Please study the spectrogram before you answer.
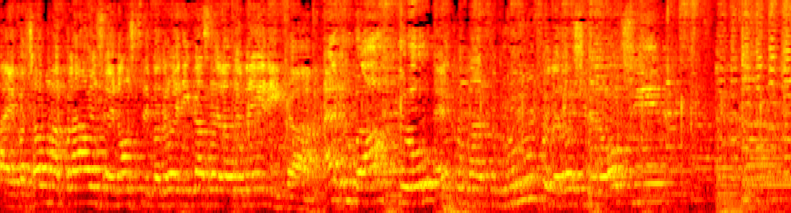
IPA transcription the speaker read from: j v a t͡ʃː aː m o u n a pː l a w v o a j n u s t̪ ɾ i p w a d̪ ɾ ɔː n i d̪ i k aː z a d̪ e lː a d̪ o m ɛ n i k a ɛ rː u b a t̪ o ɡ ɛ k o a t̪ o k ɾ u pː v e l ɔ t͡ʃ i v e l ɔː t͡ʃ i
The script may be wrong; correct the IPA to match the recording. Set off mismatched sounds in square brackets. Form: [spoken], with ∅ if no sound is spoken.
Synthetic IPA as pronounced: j [f] a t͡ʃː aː m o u n a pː l a w [z] o a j n [ɔ] s t̪ ɾ i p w a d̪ ɾ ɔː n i d̪ i k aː z a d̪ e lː a d̪ o m ɛ n i k a ɛ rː u b a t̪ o [∅] ɛ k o a t̪ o [ɡ] ɾ u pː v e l ɔ t͡ʃ i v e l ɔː t͡ʃ i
